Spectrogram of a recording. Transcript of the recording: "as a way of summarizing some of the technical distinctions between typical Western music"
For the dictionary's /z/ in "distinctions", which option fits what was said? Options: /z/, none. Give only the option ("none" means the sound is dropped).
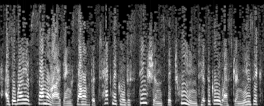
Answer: /z/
